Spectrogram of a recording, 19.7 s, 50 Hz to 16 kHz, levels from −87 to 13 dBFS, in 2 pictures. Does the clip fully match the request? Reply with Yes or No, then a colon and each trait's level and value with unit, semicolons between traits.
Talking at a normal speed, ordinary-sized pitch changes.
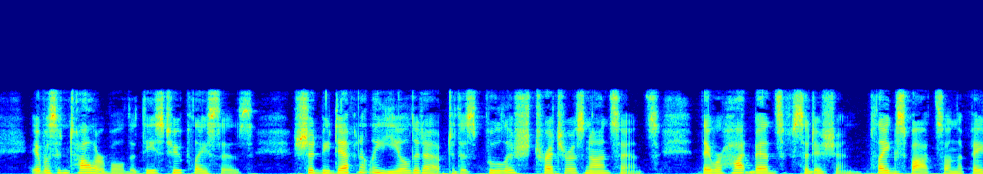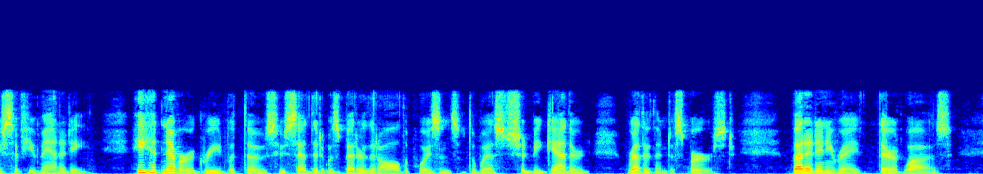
No: average, 190 wpm; wide, 6.4 semitones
